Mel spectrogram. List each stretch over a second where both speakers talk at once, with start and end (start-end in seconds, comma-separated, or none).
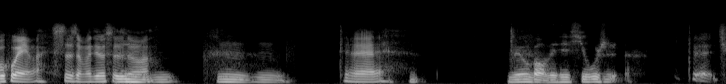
none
